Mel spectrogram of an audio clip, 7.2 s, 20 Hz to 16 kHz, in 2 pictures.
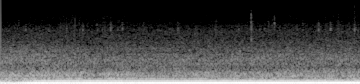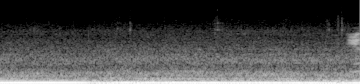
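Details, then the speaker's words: Honda EK Civic hatch at about 65 mph after sealing door and mirror-area gaps: deep steady road rumble, only slight wind noise and no whistle, far quieter than before; normal cabin wind noise at highway speed. "we're only going about 65 at the moment I can hear a little bit of wind noise I've got about 85. but that's a lot better than it used to be you can hardly hear it"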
